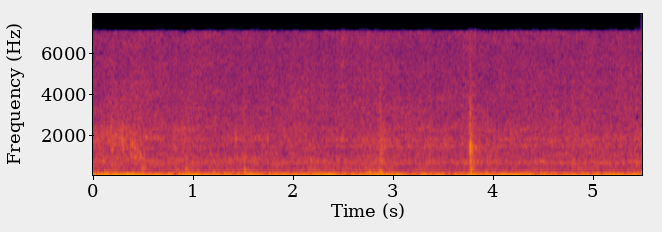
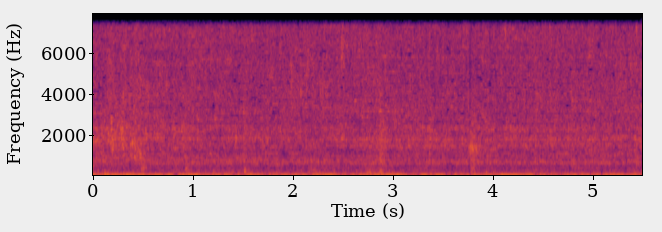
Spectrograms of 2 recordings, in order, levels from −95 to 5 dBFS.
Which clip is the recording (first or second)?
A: second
